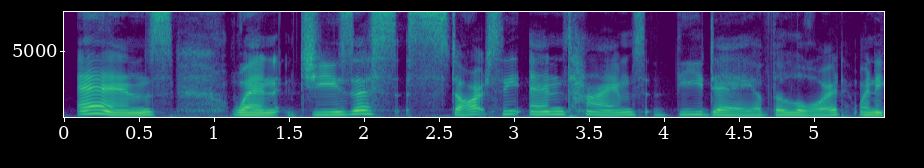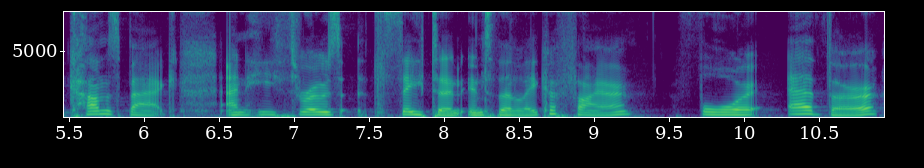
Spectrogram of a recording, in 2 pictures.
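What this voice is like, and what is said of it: Congested voice. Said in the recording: “as you can all hear, I have a cold”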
